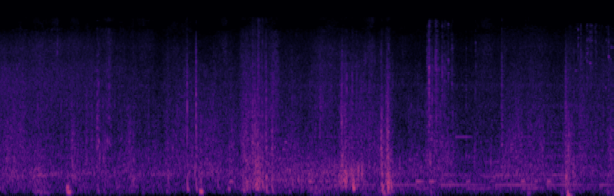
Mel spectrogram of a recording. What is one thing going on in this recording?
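A horse's hooves thud on soft ground.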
